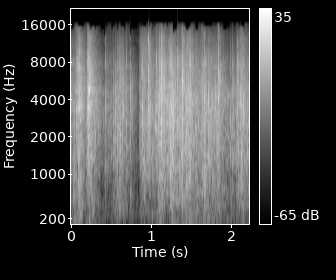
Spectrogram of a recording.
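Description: Brown paper shipping mailer being torn open and handled by hand: a quick, irregular run of paper rips and rustles.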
